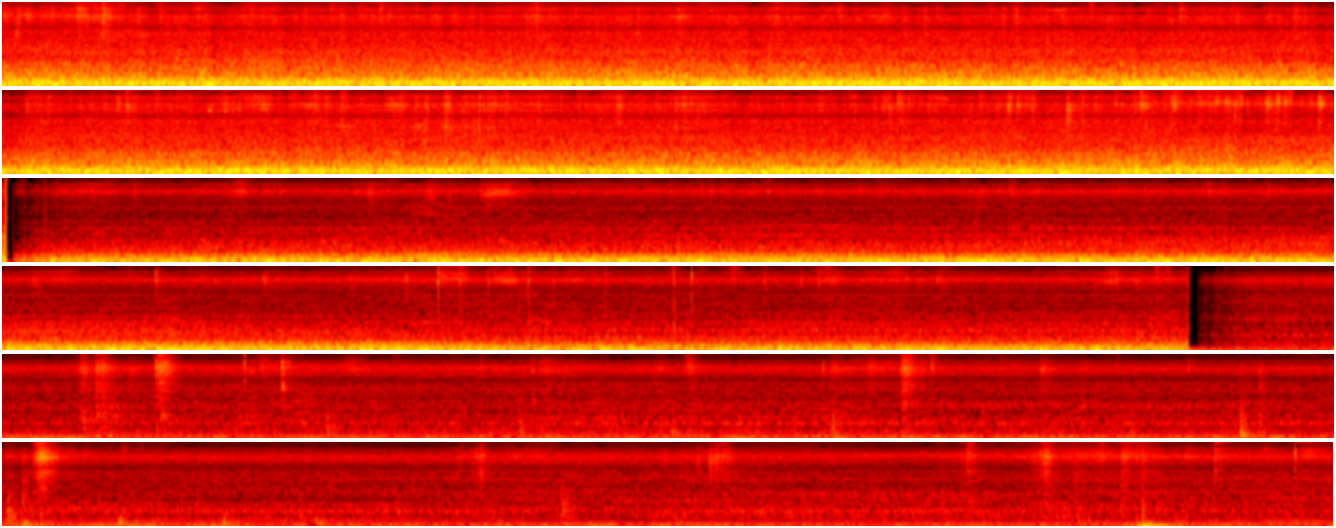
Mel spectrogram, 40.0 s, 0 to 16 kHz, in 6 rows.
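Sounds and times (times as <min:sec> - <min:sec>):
airliner cabin engine rumble: 0:00.0 - 0:26.0.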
